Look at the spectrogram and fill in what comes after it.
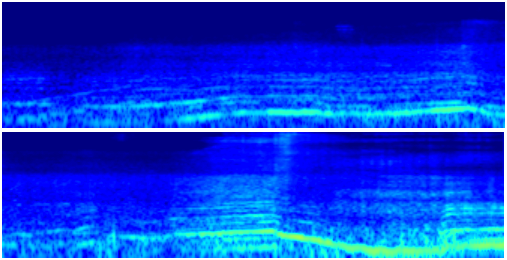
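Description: A car's engine at full throttle on a dirt autocross track, revving up through the gears and growing louder as it approaches. It is loudest about eight seconds in, when the engine note falls sharply as the car passes close with a rush of noise, then it revs up again.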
